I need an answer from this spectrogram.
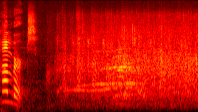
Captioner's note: applause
